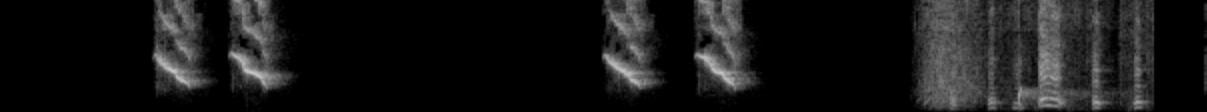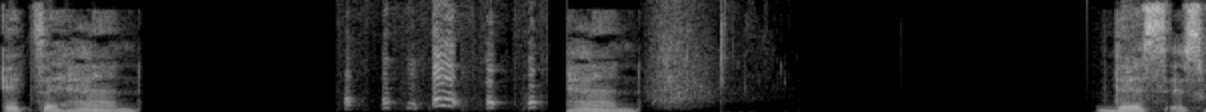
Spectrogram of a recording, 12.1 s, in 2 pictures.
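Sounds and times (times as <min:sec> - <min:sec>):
chick peeping: 0:00.8 - 0:01.4, 0:03.0 - 0:03.8, 0:04.8 - 0:05.8, 0:07.7 - 0:08.8.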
